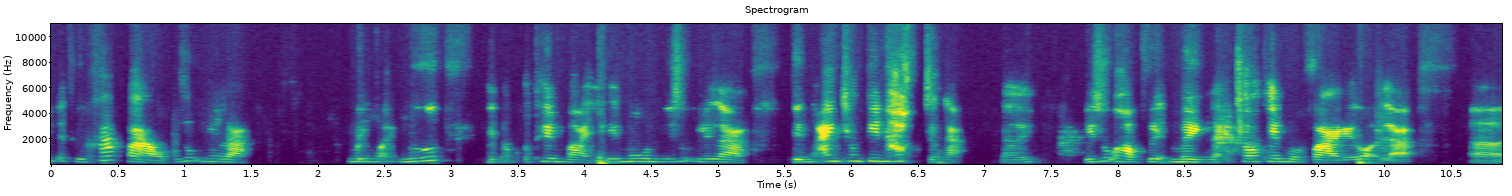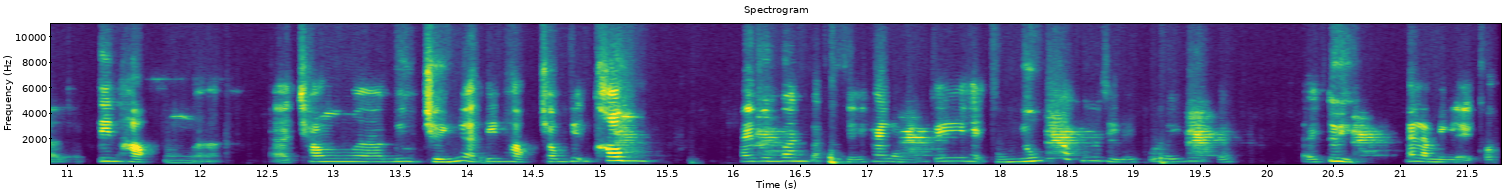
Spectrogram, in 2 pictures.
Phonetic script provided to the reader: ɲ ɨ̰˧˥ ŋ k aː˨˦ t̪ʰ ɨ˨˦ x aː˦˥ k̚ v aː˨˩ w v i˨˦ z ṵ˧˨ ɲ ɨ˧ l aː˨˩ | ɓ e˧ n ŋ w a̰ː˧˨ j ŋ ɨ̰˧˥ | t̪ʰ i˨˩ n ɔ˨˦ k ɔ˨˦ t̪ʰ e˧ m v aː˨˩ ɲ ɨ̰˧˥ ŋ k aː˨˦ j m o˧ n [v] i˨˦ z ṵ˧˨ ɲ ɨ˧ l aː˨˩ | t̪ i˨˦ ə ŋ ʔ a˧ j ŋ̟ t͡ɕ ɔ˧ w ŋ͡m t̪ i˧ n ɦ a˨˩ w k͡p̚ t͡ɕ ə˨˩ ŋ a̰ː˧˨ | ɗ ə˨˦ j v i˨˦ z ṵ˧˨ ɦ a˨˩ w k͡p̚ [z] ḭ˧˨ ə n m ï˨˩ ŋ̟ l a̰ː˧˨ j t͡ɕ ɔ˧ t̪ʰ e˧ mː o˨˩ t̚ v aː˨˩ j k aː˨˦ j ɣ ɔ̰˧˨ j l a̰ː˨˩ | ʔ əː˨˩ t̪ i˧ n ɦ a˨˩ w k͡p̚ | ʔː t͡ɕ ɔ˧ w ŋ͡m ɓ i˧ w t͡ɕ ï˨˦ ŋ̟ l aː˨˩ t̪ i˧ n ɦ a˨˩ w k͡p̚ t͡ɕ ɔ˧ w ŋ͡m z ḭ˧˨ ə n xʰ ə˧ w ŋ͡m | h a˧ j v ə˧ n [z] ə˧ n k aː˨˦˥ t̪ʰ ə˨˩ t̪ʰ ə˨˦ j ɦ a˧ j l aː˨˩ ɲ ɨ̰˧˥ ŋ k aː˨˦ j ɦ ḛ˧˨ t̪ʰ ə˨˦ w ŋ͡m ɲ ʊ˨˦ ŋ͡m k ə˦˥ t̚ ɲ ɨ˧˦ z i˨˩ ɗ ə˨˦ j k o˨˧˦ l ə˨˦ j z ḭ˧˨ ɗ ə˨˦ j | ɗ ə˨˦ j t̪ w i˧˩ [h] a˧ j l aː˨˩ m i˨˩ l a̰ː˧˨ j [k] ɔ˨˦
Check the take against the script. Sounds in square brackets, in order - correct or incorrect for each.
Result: correct, incorrect, incorrect, correct, correct

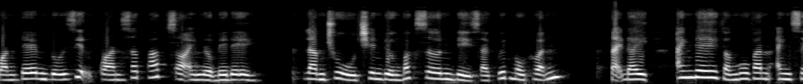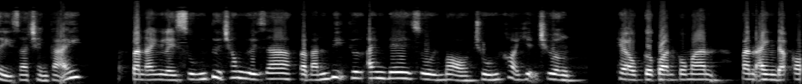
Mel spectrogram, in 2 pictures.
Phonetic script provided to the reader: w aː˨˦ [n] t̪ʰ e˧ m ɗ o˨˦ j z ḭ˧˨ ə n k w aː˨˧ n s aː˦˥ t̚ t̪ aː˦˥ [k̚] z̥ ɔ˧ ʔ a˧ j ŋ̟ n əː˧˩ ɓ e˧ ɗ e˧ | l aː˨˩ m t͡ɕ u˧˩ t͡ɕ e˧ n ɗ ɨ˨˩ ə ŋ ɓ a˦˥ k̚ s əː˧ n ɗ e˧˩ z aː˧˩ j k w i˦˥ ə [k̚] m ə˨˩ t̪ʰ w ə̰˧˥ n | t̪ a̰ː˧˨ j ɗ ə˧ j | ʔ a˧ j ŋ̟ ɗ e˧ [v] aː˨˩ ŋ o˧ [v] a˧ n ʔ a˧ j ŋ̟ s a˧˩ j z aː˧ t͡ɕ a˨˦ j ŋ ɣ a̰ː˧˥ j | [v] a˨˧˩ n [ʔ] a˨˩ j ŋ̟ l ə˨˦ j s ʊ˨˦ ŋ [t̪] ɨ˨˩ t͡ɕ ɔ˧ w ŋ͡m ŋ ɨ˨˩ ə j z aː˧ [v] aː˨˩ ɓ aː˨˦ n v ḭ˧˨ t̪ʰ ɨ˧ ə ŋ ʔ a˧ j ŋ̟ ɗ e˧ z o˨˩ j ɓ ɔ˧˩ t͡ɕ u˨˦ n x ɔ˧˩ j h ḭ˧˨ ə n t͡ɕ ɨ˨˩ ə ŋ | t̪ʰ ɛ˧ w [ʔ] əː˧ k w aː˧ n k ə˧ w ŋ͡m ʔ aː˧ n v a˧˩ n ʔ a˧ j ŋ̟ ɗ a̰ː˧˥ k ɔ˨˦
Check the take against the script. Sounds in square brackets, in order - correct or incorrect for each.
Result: correct, incorrect, incorrect, correct, correct, correct, correct, correct, correct, incorrect

